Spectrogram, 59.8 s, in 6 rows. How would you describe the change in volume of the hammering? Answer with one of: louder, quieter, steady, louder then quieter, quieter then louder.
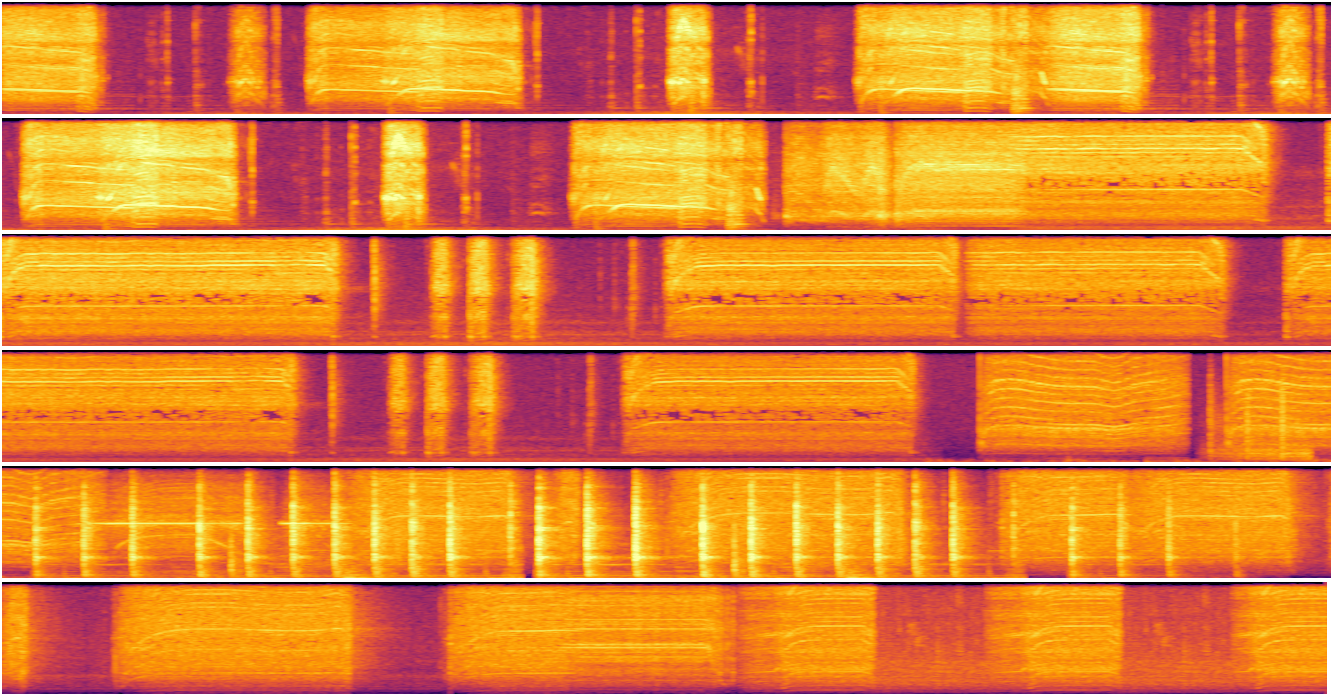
louder then quieter.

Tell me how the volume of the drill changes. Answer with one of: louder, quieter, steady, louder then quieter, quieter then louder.
quieter.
